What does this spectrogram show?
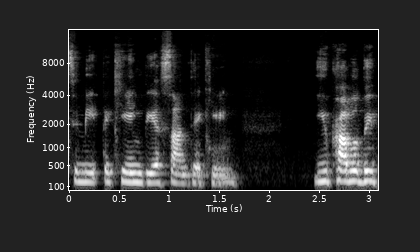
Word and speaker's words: Asante: Naming ceremony, and we get to meet the king, the Asante king. You probably pronounce it Ashanti, but if it's on your bucket list, and yes, there's payment plans.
